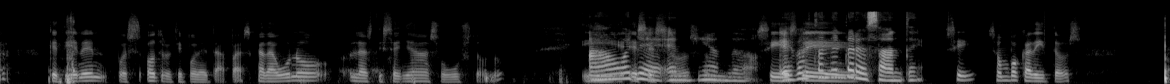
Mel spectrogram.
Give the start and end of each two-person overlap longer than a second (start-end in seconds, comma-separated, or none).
5.9-8.6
